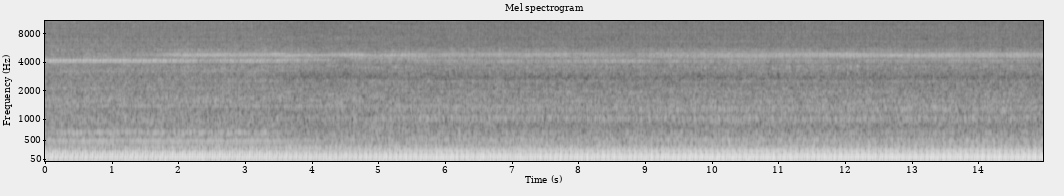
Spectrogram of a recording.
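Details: Faint thin high-pitched chirp over idle, after a new Exedy stage one clutch kit with both bearings, new flywheel and master cylinder; starts about 60 seconds after cold start, louder after break-in; light clutch tap briefly stops it; owner suspects bad fork; clutch chirp at idle.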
